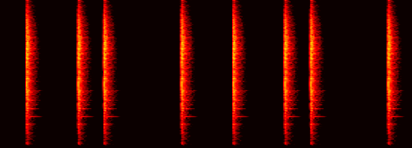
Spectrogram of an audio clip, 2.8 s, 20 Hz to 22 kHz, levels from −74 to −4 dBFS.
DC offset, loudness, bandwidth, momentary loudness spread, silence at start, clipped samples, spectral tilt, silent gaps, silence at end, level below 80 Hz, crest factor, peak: under 0.1%; -27 LUFS; over 20 kHz; 3 LU; 0.15 s; under 0.1%; 9.5 dB/octave; 0.32-0.51 s, 0.84-1.20 s, 1.36-1.55 s, 1.70-1.89 s, 2.22-2.58 s; 0.1 s; under -90 dBFS; 28 dB; -2 dBFS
